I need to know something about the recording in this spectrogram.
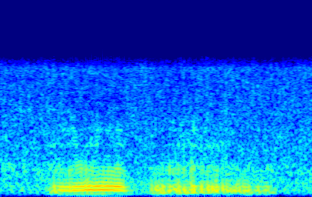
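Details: Sleeping dog snoring, its sound likened to a little pig, captured with an Android phone: one loud, buzzy, deep inhaled snore lasting under a second, then a rougher, fluttering, snuffling exhale that fades out.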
